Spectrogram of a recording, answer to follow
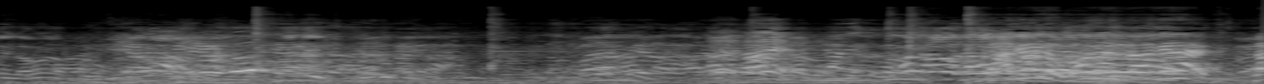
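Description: Crowd of spectators at a sepak takraw match talking at once, the many voices growing louder toward the end. A few sharp knocks from the takraw ball being kicked come through the chatter.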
